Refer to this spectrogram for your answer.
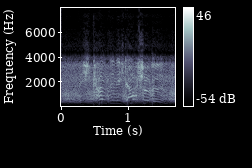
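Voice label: German aircraft damaged mood low, speech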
